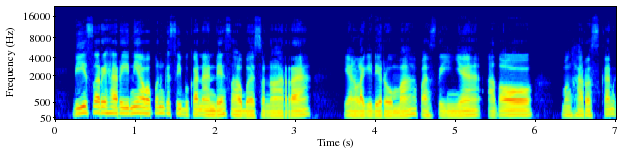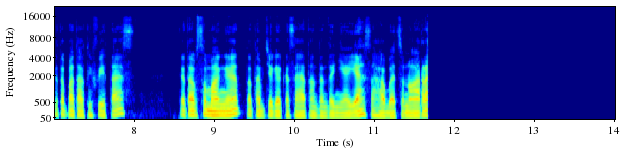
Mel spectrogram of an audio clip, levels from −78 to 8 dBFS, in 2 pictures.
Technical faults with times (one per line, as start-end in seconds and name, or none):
11.66-14.03 audio dropout to silence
